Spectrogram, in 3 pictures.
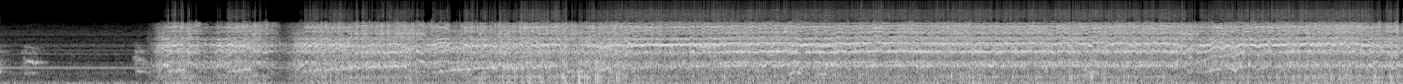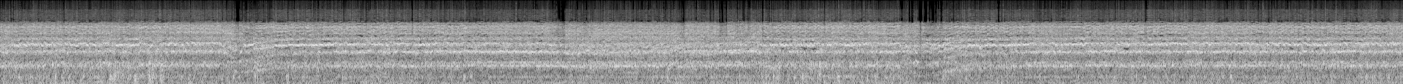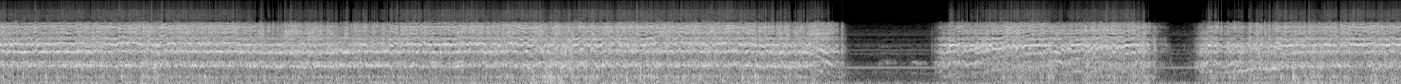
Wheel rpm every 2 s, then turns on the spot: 10, 120, 180, 210, 230, 230, 210, 230, 210, 230, 220, 190, 230, 230, 230, 230, 230, 210, 30, 150, 170.
none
